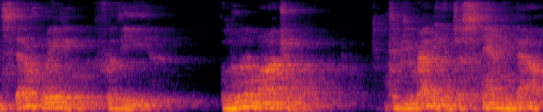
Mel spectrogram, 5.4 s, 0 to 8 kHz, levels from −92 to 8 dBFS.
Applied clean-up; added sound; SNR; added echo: none; none; none; reverberation time 1.2 s.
